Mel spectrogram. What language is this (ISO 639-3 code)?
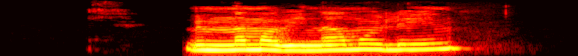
chm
